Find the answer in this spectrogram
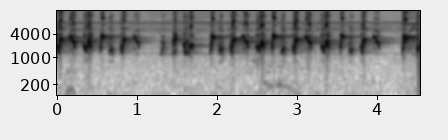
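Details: Dok Taeng bird song for training young birds and making them lively: a steady run of rapid, clear chirps and short bent whistles, barely pausing.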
